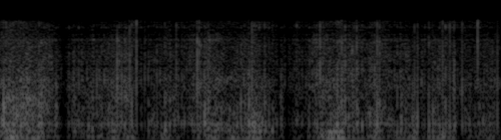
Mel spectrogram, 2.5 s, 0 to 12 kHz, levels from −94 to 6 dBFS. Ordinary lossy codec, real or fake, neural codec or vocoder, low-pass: none; fake; codec, 16 kHz, 4.8 kbps, FACodec; 7.2 kHz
